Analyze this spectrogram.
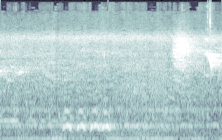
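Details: Mottled Wood Owls calling at night to tell each other their location; a low quavering, wavering hoot that lasts under a second, with faint higher chirps from other birds and background hiss.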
